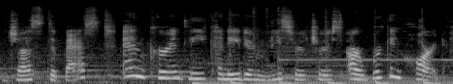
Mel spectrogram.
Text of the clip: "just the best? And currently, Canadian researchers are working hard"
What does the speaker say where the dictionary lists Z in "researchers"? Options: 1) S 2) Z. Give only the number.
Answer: 1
